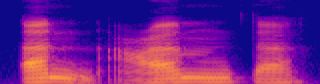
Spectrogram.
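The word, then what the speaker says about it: أَنْعَمْتَ: আন'আমতা আন'আমতা আন'আমতা আন'আমতা শুদ্ধ উচ্চারণ হবে আন'আমতা। আমরা যে পড়ি আন'আমতা, এটা ভুল।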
